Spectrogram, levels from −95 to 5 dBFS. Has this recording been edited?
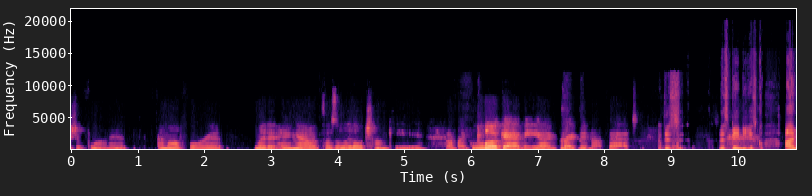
yes; 3 cuts; at 3.7 s, 5.6 s, 8.8 s

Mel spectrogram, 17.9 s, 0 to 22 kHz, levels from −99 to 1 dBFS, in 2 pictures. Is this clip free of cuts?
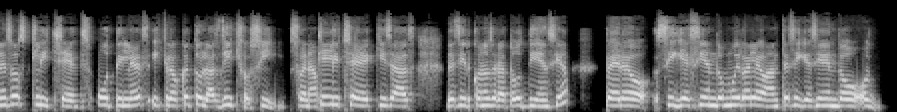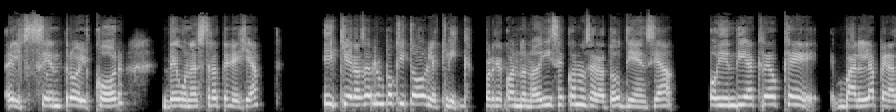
no; 1 cut; at 3.2 s

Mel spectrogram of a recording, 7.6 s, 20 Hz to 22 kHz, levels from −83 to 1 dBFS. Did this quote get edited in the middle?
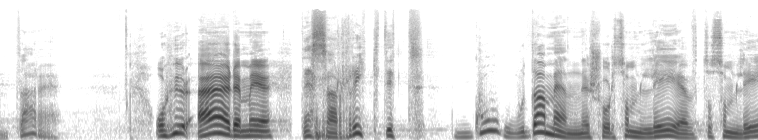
yes; 2 cuts; at 1.2 s, 2.9 s

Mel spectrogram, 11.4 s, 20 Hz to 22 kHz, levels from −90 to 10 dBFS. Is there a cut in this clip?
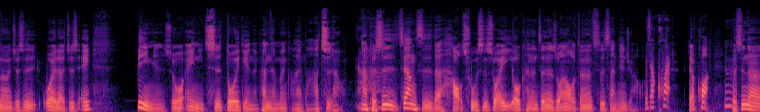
no; 0 cuts

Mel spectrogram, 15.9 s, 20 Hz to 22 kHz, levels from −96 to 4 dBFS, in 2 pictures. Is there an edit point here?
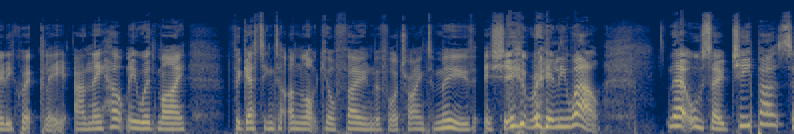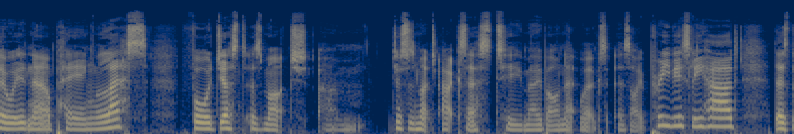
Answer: no; 0 cuts

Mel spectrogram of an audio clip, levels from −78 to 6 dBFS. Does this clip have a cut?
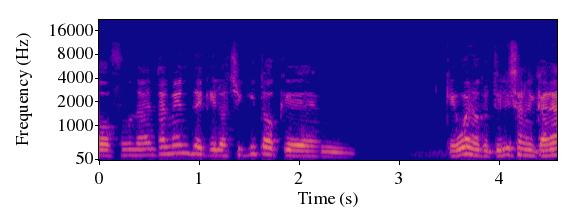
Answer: no; 0 cuts

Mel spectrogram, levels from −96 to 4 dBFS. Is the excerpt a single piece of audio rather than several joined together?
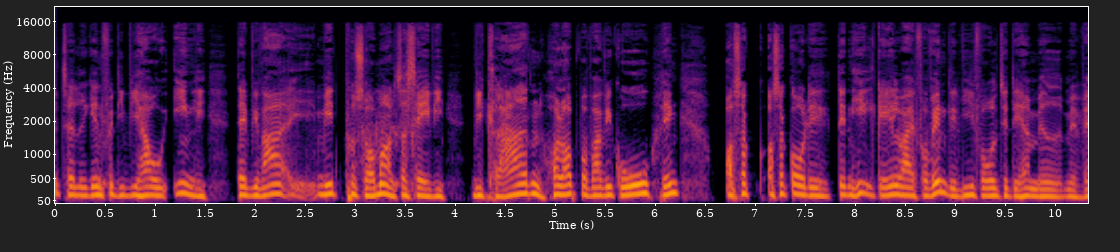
no; 2 cuts; at 6.0 s, 9.1 s

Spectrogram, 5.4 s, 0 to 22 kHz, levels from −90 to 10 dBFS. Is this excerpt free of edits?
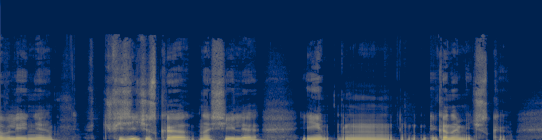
yes; 0 cuts

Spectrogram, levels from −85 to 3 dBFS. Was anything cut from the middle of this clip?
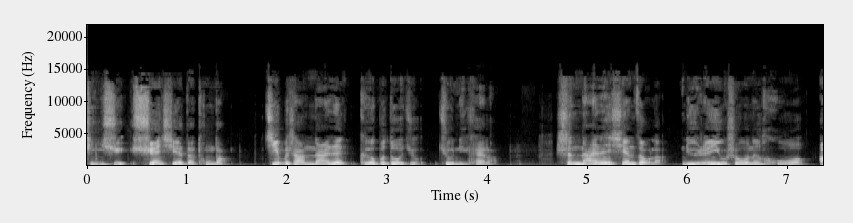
yes; 2 cuts; at 1.7 s, 4.6 s

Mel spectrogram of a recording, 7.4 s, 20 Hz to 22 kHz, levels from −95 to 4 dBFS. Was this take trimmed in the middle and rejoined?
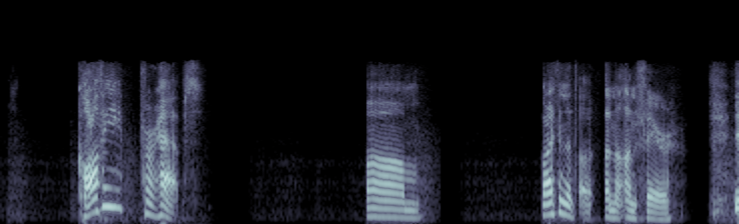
yes; 1 cut; at 5.7 s

